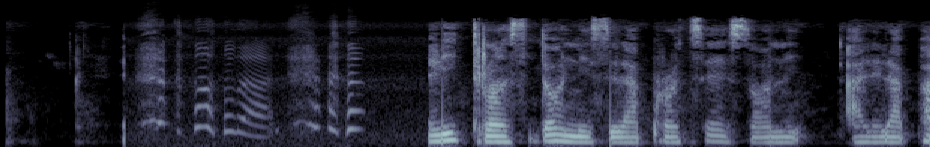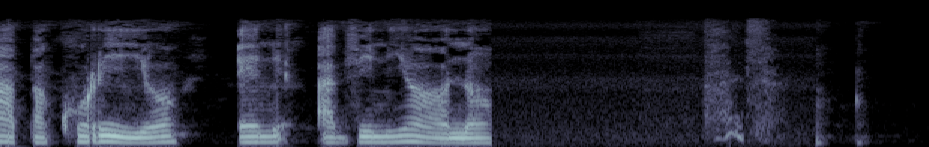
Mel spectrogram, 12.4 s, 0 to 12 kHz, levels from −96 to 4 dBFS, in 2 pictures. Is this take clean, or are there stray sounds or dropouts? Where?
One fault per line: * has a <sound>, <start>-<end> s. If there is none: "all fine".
* has a laugh, 0.9-2.4 s
* has a sneeze, 10.4-11.5 s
